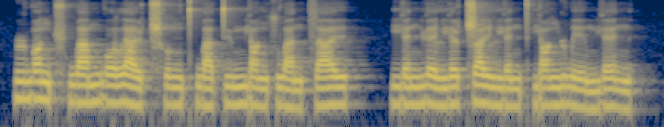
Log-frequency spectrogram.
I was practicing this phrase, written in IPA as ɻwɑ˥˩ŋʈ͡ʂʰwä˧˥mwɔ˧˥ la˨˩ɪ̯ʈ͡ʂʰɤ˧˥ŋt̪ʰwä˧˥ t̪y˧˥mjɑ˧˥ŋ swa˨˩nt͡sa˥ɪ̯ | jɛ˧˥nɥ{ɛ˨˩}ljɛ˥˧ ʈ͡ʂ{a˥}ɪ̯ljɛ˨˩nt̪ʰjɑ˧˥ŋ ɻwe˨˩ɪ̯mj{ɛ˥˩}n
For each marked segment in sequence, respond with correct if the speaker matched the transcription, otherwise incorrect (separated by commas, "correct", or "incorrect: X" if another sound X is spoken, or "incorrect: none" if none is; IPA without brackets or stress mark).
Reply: correct, incorrect: a˥˩, correct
